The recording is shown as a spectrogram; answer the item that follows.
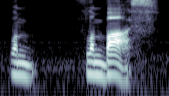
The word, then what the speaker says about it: Flambas: Flambas. Flambase. Flambase? Flambas? Just call his on. Fair enough. Like a boss. It's like bass. So flambas.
